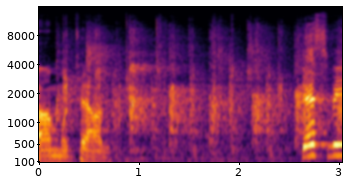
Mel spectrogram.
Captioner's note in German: Beifall DIE LINKE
